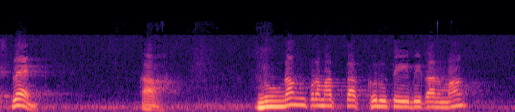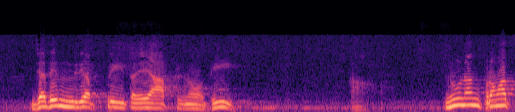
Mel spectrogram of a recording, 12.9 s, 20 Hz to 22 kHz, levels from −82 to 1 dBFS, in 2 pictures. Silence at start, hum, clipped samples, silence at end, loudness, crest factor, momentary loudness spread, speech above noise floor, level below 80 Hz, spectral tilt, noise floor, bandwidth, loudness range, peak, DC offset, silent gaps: 0 s; none; under 0.1%; 0 s; -19 LUFS; 16 dB; 25 LU; 27 dB; -50 dBFS; -9 dB/octave; -44 dBFS; 7.4 kHz; 7 LU; -4 dBFS; 0.2%; none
